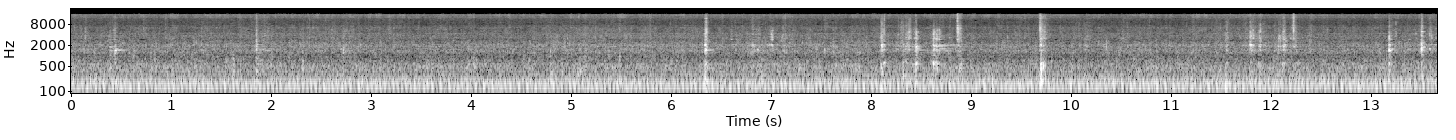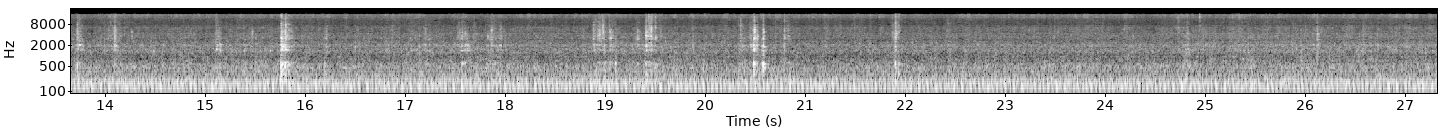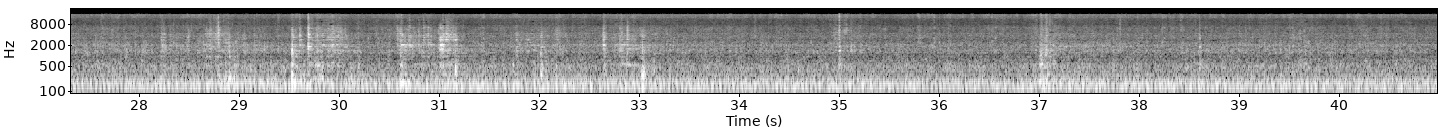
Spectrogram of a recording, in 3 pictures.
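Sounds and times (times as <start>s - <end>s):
engine humming: 0.0s - 40.9s
water rushing through sluice: 0.0s - 40.9s
shovel scraping gravel: 8.1s - 9.0s, 18.8s - 19.6s, 28.0s - 33.4s
stones clattering in metal hopper: 8.1s - 9.0s, 11.5s - 12.4s, 18.8s - 19.6s, 28.1s - 33.4s, 37.0s - 37.4s.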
